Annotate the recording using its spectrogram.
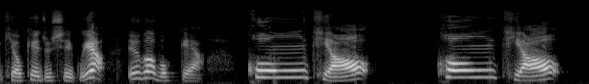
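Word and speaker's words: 空调: 空调 네, 调 같은 경우에는 TRO 모음이 3개가 붙어 있고요. 调 네, 부드럽게 올라가시기만 하면 돼요. 자, 읽어볼까 다시 空调 네, 이렇게 읽어주시면 되시겠죠.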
